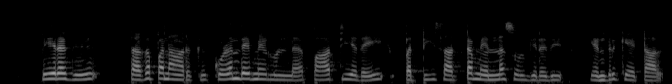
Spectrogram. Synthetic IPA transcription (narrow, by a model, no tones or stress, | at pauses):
pɪɾɐɣɯ | t̪ɐɣɐpːɐnaːɾɯkːɯkːʊɻɐnd̪ɐɪmeːlɯɭːɐpaːt̪ɪjɐðɐɪpɐʈrisɐʈːɐmɛnːɐsɔlɣɪrɐðɯ | ɛndrɯkeːʈːaːl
